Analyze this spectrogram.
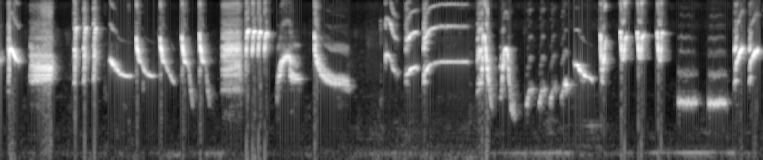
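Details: Asian pied starling in varied full song, used to prompt other starlings to sing: harsh rasps, sharp clicks, whistled downslurs and a long pure whistle, nearly continuous over almost ten seconds.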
